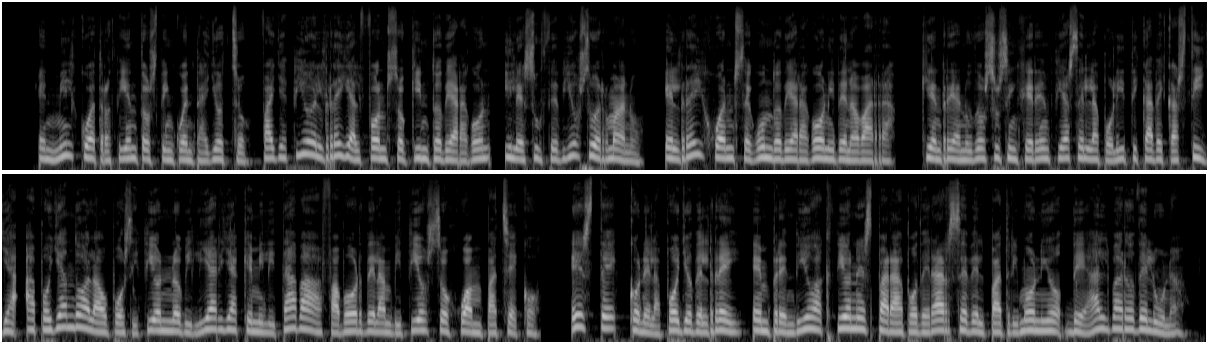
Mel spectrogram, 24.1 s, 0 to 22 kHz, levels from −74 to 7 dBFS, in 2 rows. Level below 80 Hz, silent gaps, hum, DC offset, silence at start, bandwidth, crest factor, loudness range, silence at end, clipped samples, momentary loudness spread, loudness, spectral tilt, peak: -54 dBFS; 4.90-5.02 s, 6.43-6.62 s, 8.94-9.19 s, 17.45-17.74 s; none; under 0.1%; 0.35 s; over 20 kHz; 18 dB; 3 LU; 0.2 s; under 0.1%; 6 LU; -25 LUFS; -5 dB/octave; -6 dBFS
